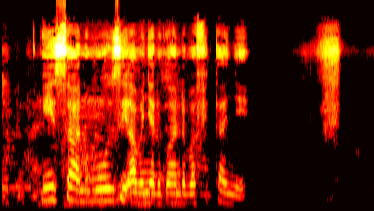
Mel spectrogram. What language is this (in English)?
Kinyarwanda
